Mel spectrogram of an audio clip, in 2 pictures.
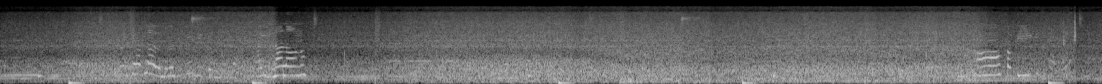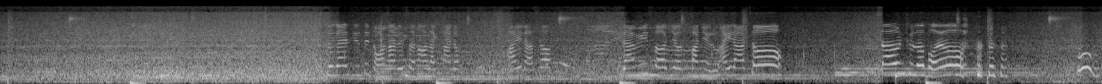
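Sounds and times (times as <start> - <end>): background music with low beat: 0.0 - 1.6, 2.4 - 4.4, 5.3 - 8.2, 10.0 - 11.4, 12.1 - 13.9, 15.0 - 21.2
river rushing through gorge: 0.0 - 22.0.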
